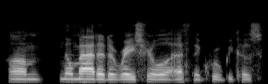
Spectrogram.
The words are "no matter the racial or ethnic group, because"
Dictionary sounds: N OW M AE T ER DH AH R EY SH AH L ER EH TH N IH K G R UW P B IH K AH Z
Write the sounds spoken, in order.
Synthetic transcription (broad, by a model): N OW M AE T ER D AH R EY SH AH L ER EH TH N IH K G R UW P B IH K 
